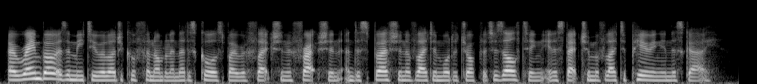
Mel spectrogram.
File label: speaker, en GB; piper voices; vctk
